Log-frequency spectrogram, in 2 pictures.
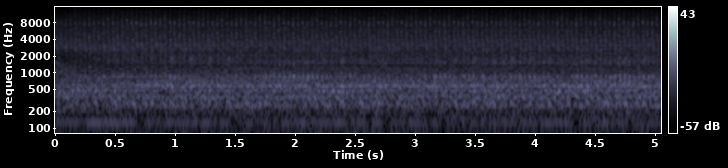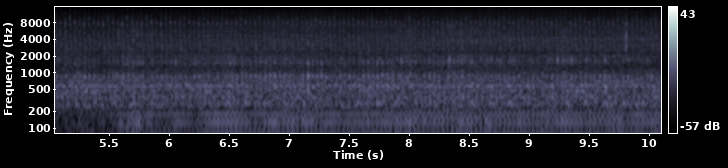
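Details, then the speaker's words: Alfa Romeo Giulietta 1.4 T-Jet with high oil consumption, engine run a few minutes and partly warm: steady, even idle with a soft regular patter over a low hum, no knocks or misses. Runs healthy. "et là le moteur il a tourné quelques minutes il doit pas encore être complètement à température mais déjà un petit peu chaud"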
